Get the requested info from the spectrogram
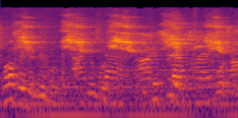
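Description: A person's voice raised in short, shrill calls with no clear words.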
